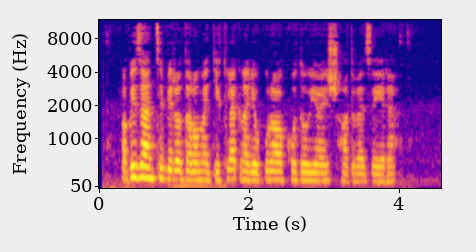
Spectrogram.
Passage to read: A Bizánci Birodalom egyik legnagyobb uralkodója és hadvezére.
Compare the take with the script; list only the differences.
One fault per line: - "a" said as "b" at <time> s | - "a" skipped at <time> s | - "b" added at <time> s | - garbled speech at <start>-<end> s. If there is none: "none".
none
